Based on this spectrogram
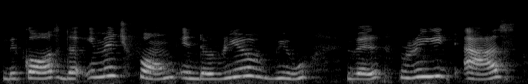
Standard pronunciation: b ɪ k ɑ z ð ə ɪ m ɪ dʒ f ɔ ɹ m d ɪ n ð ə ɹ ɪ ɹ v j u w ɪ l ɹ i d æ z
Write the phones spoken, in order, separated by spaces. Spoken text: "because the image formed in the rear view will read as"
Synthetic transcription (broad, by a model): b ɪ k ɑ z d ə ɪ m ɪ dʒ f ɔ ɹ m d ɪ n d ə ɹ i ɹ v j u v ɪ l ɹ i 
